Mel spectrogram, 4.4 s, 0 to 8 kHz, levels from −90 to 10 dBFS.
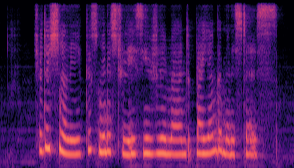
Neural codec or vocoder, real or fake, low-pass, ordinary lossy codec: codec, 24 kHz, 1 kbps, SNAC; fake; 7.2 kHz; none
